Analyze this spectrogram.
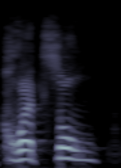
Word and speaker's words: Quetzal: my upcoming review of quatzel or quetzal rhymes with pretzel i don't know it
